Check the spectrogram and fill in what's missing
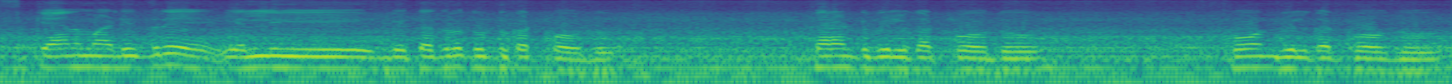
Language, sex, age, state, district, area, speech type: Kannada, male, 30-45, Karnataka, Dakshina Kannada, rural, spontaneous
